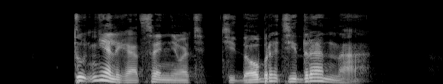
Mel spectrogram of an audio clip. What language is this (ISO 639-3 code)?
bel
